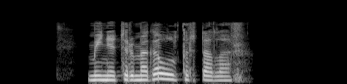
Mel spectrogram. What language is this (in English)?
Bashkir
